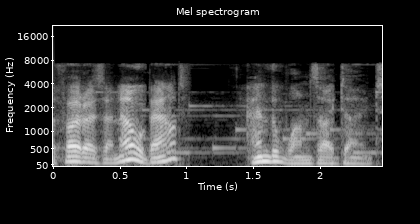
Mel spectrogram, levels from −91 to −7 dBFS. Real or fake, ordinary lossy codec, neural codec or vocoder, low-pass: real; AAC, 32 kbps; none; 7.2 kHz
